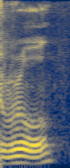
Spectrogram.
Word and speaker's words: Rhule: His last name is Rule. It's spelled Rhule.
